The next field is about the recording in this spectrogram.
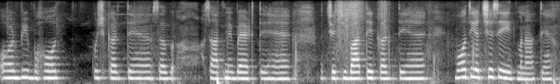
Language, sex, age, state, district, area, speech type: Urdu, female, 18-30, Bihar, Khagaria, rural, spontaneous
